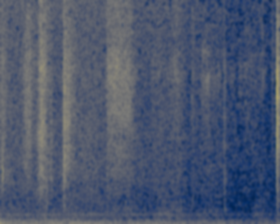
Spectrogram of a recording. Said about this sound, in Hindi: तो यहाँ मैं लिख देता हूँ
